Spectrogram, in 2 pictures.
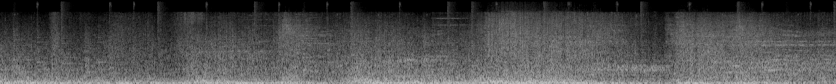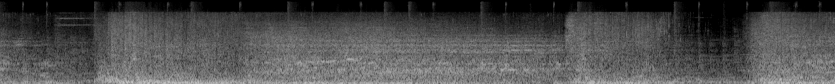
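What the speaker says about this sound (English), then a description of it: "I popped a lead elixir and chained non-stop booms to delete Ebrietas in 7 hits" Boom hammer explosions pound Ebrietas in Bloodborne, a continuous roar of heavy booming blasts with brief dips between strikes, loud and dense throughout.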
